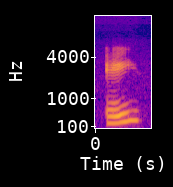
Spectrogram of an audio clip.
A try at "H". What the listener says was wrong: H. Então, a gente faz o ch no final. H. Ou a gente pode pronunciar hate. Em alguns lugares, pessoas de alguns lugares falando de inglês pronunciam também hate. Então, a gente tem H ou hate. E aí, o H, aqui em Hara, ele vai ter o som do H, né, desse Hzinho, que é o som de house.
